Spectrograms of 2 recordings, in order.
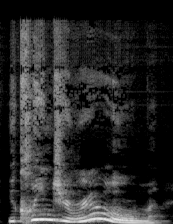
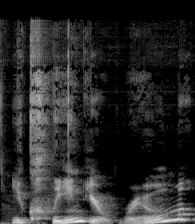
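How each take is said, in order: First: It sounds excited, with a raised voice. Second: It sounds sarcastic and a little disgusted. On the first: The speaker is happy the room was cleaned. "my tone was excited because my voice, like I raised my voice in an excited manner" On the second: The room was not really cleaned. "my tone of voice was sarcasm. Um, I probably sounded a little bit disgusted"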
